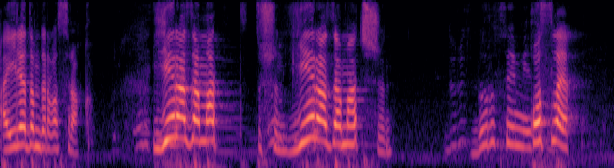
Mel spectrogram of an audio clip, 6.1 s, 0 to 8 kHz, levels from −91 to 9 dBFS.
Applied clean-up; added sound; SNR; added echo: none; none; none; none.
